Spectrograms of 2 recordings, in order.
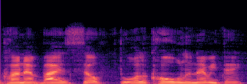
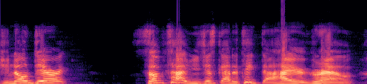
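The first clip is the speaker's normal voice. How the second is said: Michael's voice; 8 semitones higher, 6 dB louder than usual. Retold or imitated. Michael calmly advising Derek.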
